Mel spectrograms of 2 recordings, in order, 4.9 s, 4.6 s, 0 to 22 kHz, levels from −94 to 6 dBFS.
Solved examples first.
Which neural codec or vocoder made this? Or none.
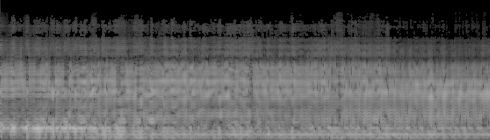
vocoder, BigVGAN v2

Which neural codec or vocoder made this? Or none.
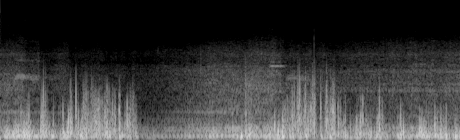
none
